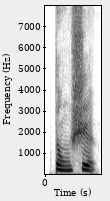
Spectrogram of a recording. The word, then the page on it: 懂事: dǒng shì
